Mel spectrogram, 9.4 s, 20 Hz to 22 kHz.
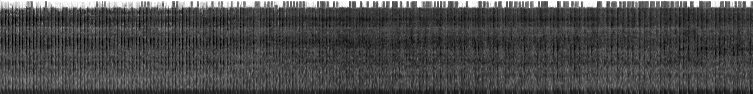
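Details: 1946 Indian Chief V-twin, original engine, restarted after about 12 years' storage, clutch linkage adjusted: loud steady loping beat with slight top-end clatter, even rhythm; running healthy again.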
